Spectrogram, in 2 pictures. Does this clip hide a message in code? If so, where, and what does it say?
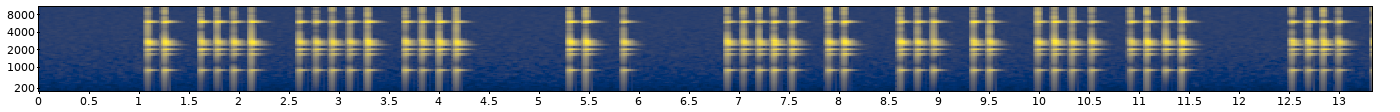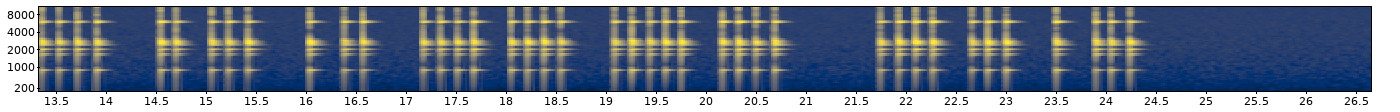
Yes: tap code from 1.1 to 24.5 s, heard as taps on a metal pipe, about 6 knocks a second. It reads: IY F WMT THBTY SC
